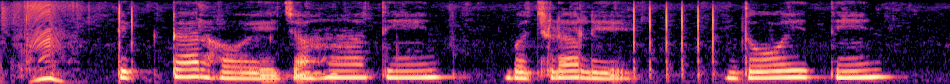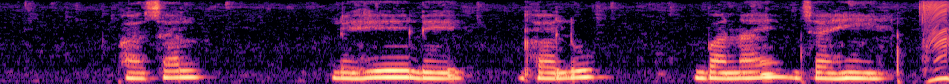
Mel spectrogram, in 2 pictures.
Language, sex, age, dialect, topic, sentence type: Chhattisgarhi, female, 25-30, Northern/Bhandar, banking, statement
